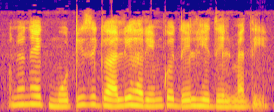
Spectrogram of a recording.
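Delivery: ordinary delivery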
